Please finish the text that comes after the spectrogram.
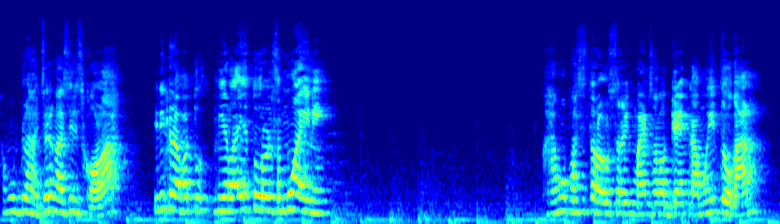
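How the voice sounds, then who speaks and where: A man playing a harsh middle-aged father who scolds his son and shouts at him. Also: fairly high pitch, quick pace, faint music behind. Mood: scolding.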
